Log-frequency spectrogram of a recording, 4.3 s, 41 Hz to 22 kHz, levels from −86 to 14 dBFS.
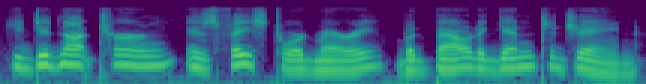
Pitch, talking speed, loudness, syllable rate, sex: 145 Hz, 180 wpm, -18 LUFS, 4.2 syllables/s, male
